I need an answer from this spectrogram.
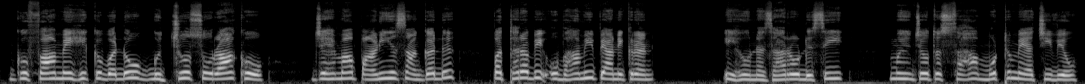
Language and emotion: Sindhi, fearful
